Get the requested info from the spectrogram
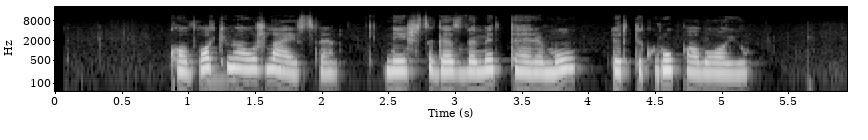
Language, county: Lithuanian, Vilnius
